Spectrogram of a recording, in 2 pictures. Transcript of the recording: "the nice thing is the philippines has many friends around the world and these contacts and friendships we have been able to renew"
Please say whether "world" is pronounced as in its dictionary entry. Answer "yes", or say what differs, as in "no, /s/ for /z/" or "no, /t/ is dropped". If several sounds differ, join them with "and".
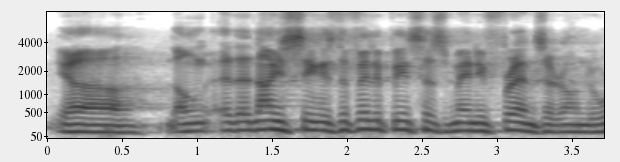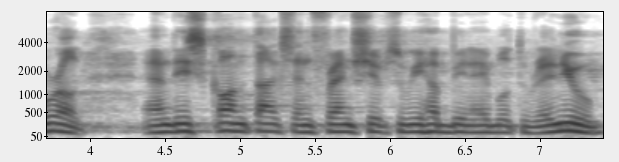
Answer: yes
